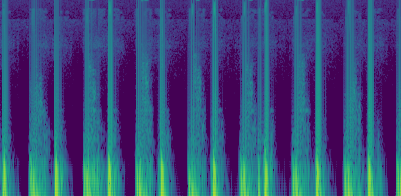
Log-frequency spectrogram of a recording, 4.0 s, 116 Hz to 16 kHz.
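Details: Male heartbeat with regular paired low thumps at about 58 beats a minute; a steady normal heartbeat.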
